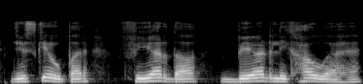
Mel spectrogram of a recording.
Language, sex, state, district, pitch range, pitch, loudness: Hindi, male, Jharkhand, Ranchi, 125-145 Hz, 135 Hz, -15 LUFS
